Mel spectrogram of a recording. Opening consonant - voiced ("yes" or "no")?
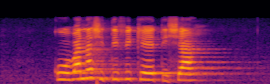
no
